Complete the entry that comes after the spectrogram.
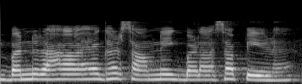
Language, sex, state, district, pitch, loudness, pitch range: Hindi, female, Chhattisgarh, Bilaspur, 230 Hz, -15 LUFS, 215-240 Hz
